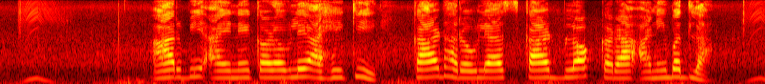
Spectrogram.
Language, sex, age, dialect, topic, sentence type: Marathi, female, 31-35, Varhadi, banking, statement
